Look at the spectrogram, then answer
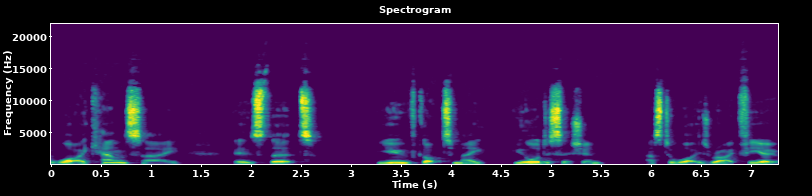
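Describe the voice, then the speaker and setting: Speaking very slowly with a Yorkshire accent, a man keeps his intonation fairly even and his tone dark and mellow. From Yorkshire, England. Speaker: family law solicitor. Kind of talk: casual talk to camera.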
